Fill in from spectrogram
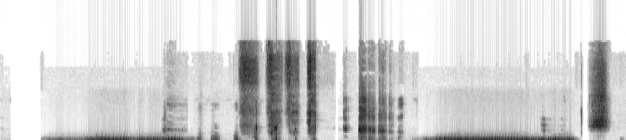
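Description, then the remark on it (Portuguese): A man snores loudly, two long rumbling snores separated by a pause filled with brief rustling or murmured sounds. “Tá, mas ele parou de roncar. Ele parou de roncar. Ah. Oh, não. Aí voltou, voltou, voltou, voltou, voltou.”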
